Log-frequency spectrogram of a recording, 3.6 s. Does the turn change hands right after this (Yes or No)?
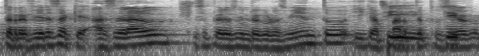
Yes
